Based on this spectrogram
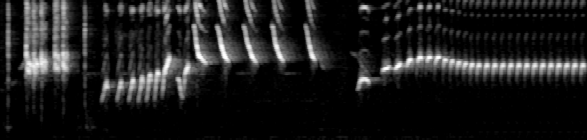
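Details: Magpie-robin in vigorous song, used to stir pet birds into singing; buzzy notes, a run of rising slurred whistles, then steep falling whistles and a fast even trill to the end.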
